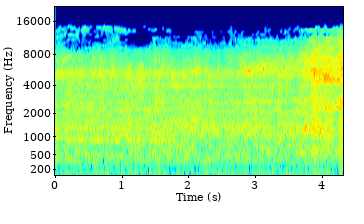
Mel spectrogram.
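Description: Radio-controlled off-road buggies running on a dirt track: a steady, even whir with no clear pitch.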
